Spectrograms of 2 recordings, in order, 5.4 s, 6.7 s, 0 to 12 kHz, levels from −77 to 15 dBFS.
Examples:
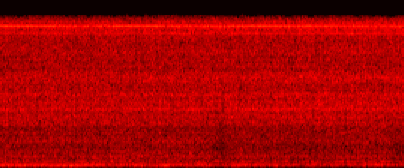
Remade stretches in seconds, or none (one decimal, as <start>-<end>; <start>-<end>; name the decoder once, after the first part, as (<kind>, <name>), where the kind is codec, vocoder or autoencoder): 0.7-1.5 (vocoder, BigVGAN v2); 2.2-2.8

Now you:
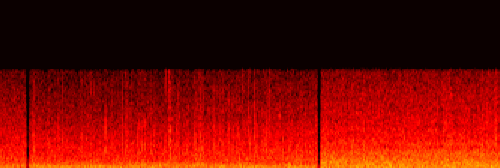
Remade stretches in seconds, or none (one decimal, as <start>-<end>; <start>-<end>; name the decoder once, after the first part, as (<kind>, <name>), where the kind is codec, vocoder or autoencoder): 0.0-6.7 (vocoder, BigVGAN v2)

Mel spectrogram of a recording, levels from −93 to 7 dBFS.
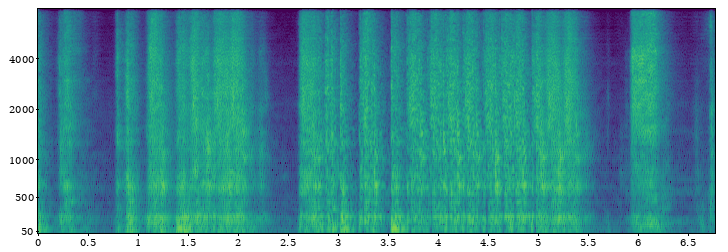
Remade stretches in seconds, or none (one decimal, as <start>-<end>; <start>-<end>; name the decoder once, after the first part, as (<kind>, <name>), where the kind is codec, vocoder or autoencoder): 0.0-2.8 (vocoder, WaveNeXt); 5.0-6.8

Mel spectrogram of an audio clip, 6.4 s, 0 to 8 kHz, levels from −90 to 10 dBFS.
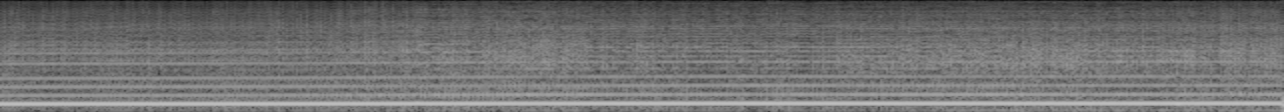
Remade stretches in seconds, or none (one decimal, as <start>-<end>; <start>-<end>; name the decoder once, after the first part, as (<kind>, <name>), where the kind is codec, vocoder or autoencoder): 2.1-5.9 (autoencoder, DAC-VAE)

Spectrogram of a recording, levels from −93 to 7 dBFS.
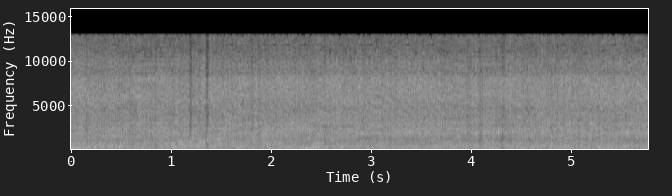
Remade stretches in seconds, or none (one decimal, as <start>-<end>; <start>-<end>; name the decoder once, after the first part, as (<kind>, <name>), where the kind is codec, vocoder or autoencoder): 0.0-4.5 (codec, SNAC); 5.3-5.8

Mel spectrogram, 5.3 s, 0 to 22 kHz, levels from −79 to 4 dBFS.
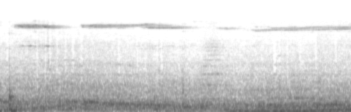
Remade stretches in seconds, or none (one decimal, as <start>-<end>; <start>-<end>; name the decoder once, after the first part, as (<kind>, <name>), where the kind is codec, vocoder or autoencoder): none

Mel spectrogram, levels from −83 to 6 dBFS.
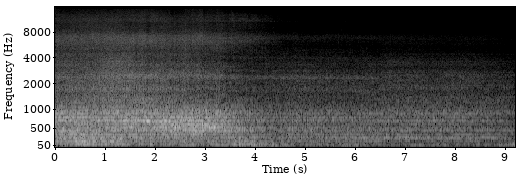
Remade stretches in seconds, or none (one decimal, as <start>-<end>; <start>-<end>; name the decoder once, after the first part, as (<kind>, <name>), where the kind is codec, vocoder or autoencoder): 0.0-3.3 (autoencoder, DAC-VAE); 6.5-9.2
